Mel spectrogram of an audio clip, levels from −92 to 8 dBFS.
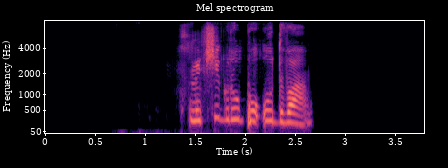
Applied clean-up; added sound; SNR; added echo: neural mask model Resemble Enhance denoiser.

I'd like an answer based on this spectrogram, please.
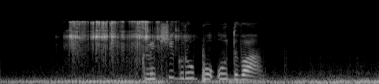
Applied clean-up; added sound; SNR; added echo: none; Rattle; -1 dB; none.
